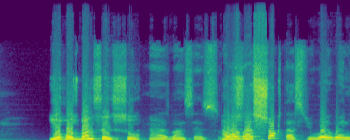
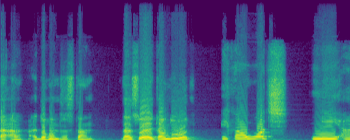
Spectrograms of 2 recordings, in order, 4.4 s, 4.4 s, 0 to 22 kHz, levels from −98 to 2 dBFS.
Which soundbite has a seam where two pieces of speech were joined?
first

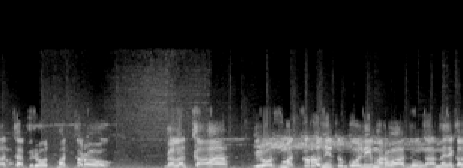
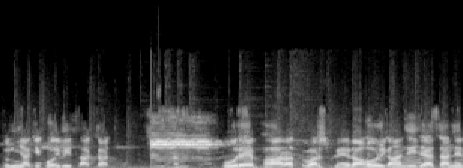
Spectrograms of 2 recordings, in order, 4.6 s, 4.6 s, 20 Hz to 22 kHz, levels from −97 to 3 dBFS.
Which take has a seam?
second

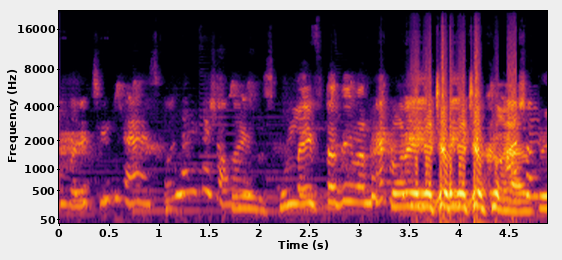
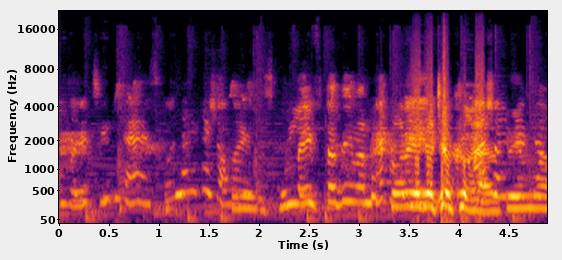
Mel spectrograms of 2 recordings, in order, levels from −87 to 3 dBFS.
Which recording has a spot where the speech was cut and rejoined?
second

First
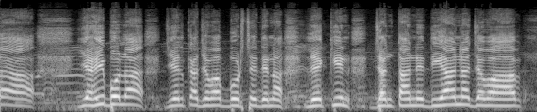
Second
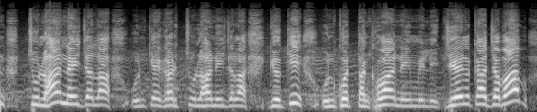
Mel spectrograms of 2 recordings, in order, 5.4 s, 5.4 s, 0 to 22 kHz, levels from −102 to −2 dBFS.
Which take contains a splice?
second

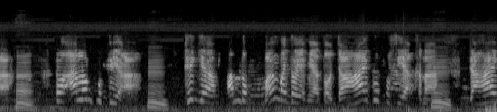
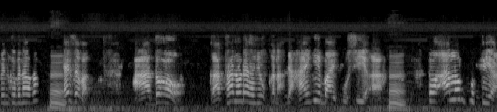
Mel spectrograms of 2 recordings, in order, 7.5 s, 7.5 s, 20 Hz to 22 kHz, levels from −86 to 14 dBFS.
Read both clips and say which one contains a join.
second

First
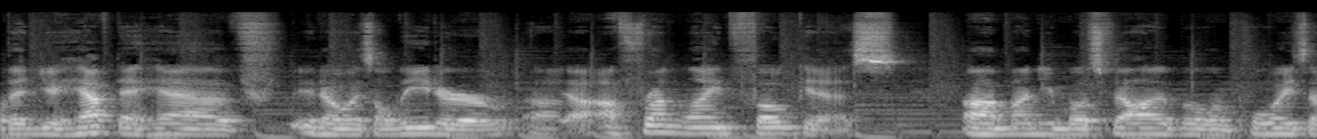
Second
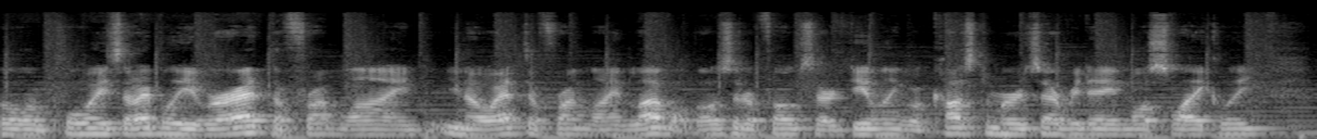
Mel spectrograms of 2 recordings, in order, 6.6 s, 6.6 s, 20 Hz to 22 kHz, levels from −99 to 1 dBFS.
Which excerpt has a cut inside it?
first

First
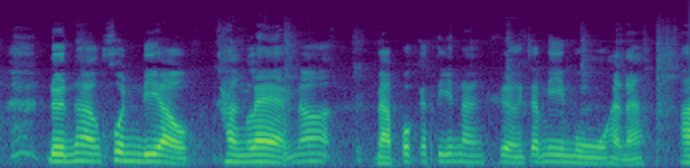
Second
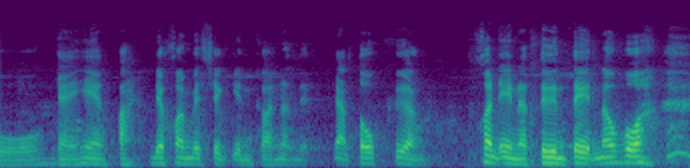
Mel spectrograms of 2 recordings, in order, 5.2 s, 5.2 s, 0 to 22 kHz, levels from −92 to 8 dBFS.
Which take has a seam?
second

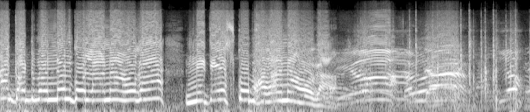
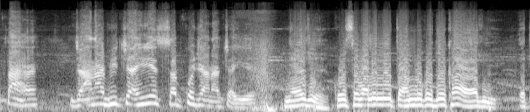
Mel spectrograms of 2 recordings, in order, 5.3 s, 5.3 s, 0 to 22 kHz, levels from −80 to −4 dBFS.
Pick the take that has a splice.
second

